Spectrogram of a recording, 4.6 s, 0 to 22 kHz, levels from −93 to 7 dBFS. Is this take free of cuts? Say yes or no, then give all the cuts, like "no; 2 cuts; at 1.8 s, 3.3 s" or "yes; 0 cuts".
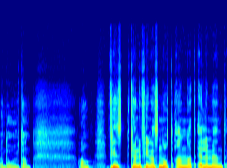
yes; 0 cuts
